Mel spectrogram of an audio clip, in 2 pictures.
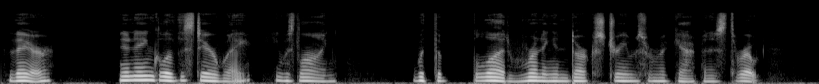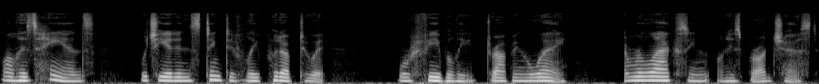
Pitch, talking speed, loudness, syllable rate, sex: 160 Hz, 160 wpm, -18 LUFS, 4.9 syllables/s, female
